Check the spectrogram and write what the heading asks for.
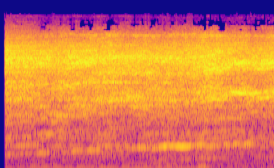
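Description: Zipline trolley running along the steel cable, a steady whir with a tone that slowly rises in pitch.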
